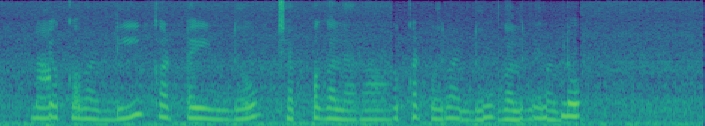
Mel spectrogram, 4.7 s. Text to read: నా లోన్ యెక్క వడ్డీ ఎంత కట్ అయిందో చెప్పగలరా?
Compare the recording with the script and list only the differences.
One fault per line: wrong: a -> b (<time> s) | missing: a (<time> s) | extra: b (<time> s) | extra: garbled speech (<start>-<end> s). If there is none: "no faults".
missing: లోన్ (0.3 s)
missing: ఎంత (0.9 s)
extra: garbled speech (2.6-3.9 s)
